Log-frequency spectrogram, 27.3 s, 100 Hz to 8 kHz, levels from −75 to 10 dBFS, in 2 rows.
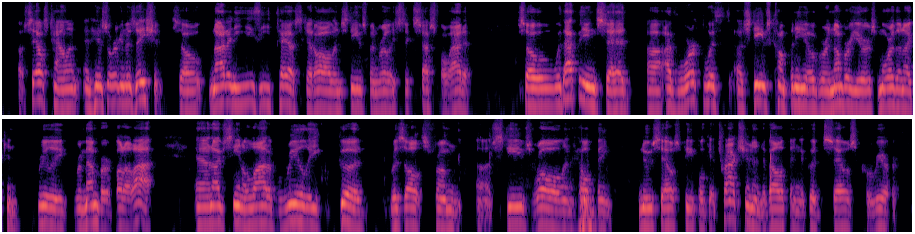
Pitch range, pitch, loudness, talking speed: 125-150 Hz, 135 Hz, -25 LUFS, 155 wpm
